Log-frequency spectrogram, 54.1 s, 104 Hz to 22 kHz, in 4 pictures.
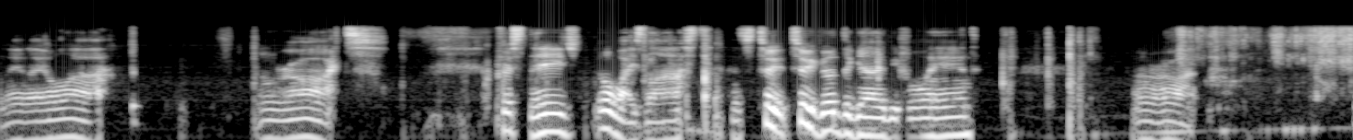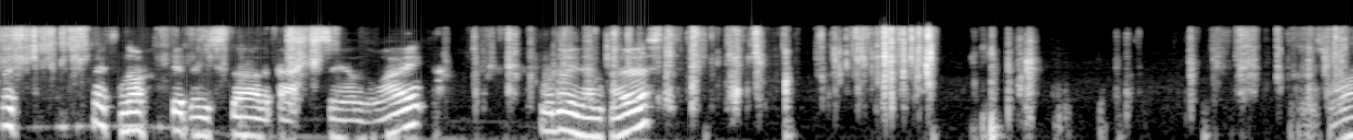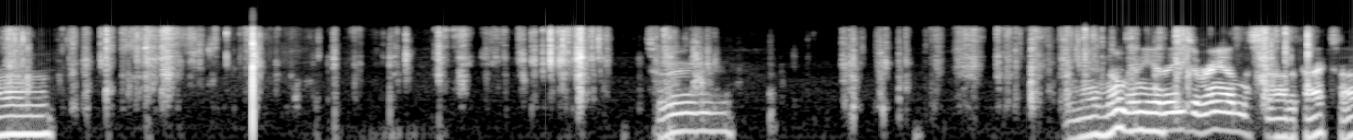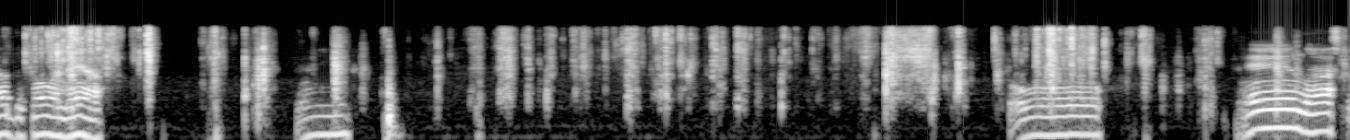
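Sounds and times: crinkly packet rustle: 11.7s - 17.0s, 17.9s - 22.9s, 25.4s - 34.3s, 35.4s - 43.3s, 44.8s - 53.0s.

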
